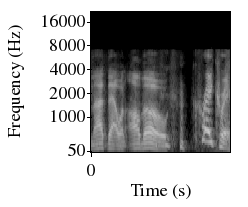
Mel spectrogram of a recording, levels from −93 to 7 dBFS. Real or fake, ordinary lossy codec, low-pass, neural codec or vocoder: real; MP3, 48 kbps; 7.2 kHz; none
